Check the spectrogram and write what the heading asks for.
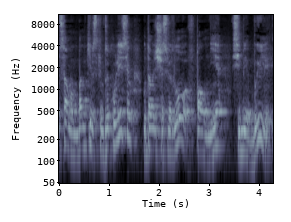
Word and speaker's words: Свердлова: Так вот, лично я считаю, что в убийстве царской семьи решающая роль именно Свердлова. Или, как иногда ставят... ударение Свердлова.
